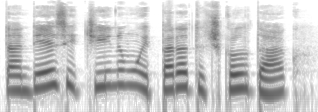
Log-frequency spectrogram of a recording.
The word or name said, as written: ji'nmuit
